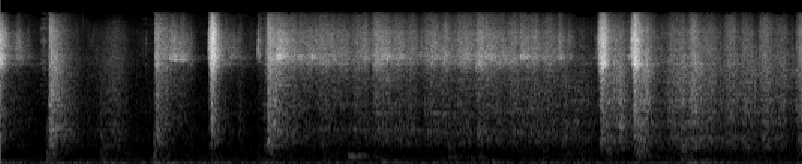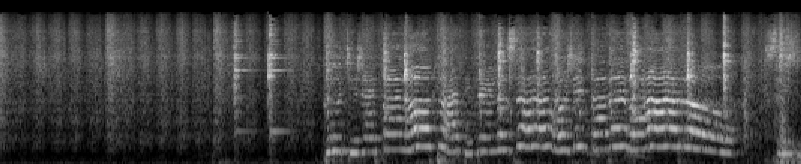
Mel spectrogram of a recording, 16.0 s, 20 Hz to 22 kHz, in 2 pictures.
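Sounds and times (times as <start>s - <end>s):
contents rattling in a bowl: 1.6s - 16.0s
strikes on a bowl: 10.2s - 15.5s.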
